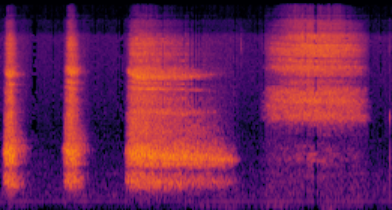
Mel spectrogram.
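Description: Deep breaths during a breathing exercise: two short sharp inhales, then a long steady blow lasting over a second, followed by another drawn-out airy exhale, close and clear with no talking.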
